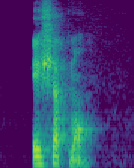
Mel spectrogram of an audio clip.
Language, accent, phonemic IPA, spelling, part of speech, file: French, France, /e.ʃap.mɑ̃/, échappement, noun, LL-Q150 (fra)-échappement.wav
- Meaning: 1. escape 2. escapement 3. exhaust pipe (of a vehicle)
